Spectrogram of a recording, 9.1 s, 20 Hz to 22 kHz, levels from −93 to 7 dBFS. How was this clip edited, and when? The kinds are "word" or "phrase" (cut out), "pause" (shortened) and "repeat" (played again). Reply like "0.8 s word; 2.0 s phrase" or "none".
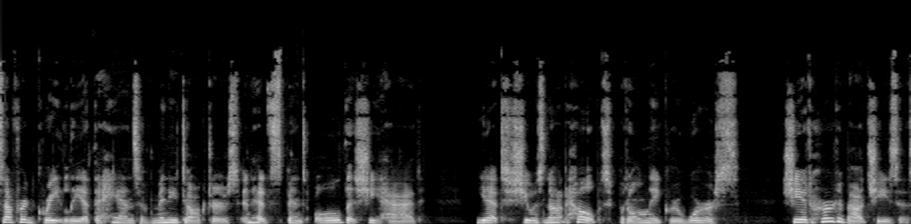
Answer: none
